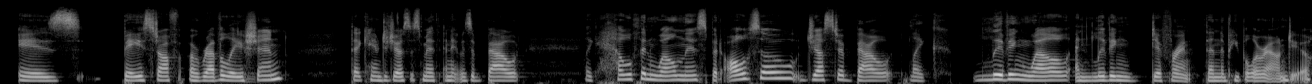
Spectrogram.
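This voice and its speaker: A woman speaks at a medium pitch and a moderate pace, in a normal speaking voice with ordinary pitch variation. The recording is very clean with a silent background. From California. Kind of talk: casual interview chat.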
